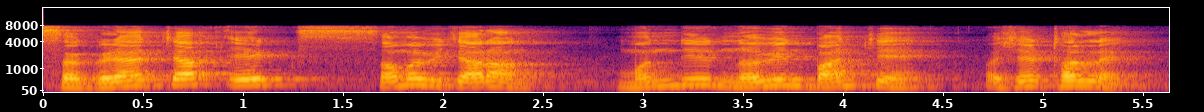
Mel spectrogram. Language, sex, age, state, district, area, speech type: Goan Konkani, female, 60+, Goa, Canacona, rural, spontaneous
